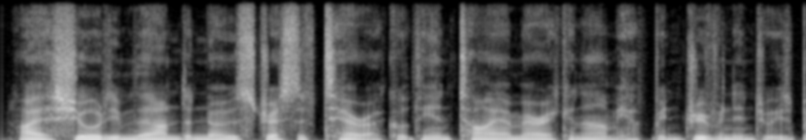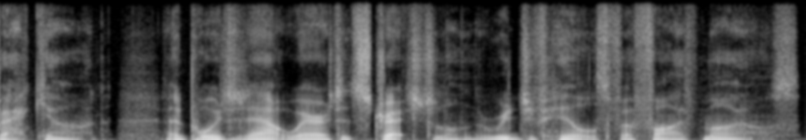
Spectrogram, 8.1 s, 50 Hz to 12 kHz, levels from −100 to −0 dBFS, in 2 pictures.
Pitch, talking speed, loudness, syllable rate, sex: 110 Hz, 270 wpm, -21 LUFS, 7.1 syllables/s, male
